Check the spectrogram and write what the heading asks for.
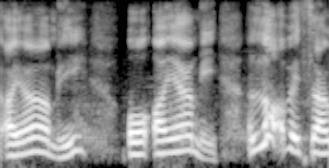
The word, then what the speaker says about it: Miami: And that is the pronunciation of Miami, because you say Miami. Yep. I say I-am-e, which is how it's actually spelt.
